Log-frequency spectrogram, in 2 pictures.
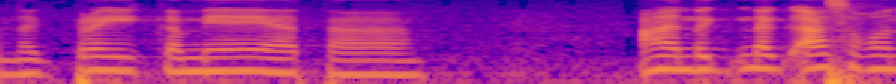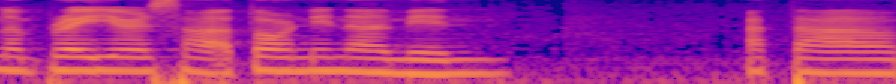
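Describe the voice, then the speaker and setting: A woman giving an earnest church testimony during an evening service, halting often with fillers and restarts. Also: medium pitch, a bit bright, smooth. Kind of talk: spoken testimony in Tagalog-English mix.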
